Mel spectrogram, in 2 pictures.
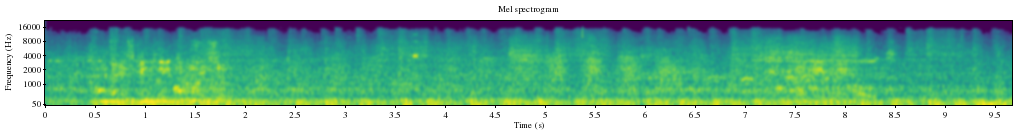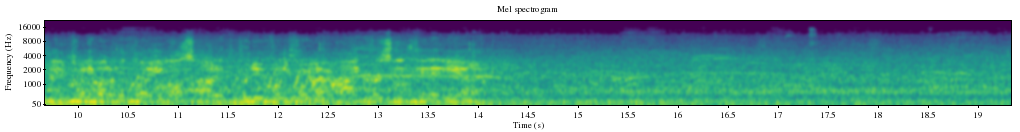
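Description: A man talking over music, with faint crowd noise beneath; the sound drops somewhat quieter about fourteen seconds in.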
